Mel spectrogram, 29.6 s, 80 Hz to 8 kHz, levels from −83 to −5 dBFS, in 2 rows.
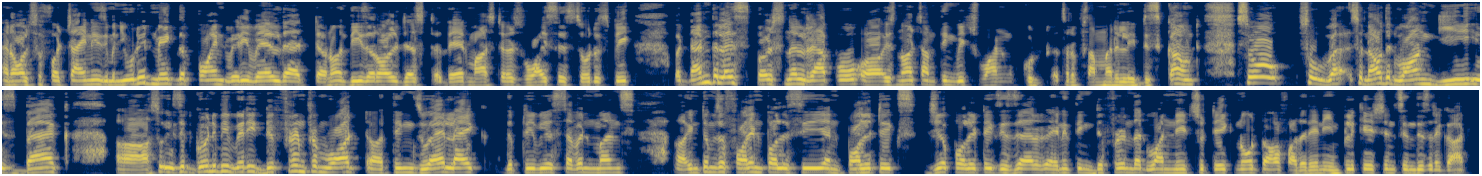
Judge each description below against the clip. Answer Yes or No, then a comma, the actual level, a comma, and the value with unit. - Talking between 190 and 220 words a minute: Yes, average, 195 wpm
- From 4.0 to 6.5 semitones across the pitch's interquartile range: No, average, 2.8 semitones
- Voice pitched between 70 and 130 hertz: No, medium, 140 Hz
